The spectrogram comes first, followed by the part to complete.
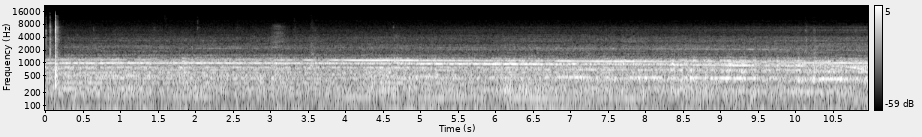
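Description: Zipline trolley pulleys running along the steel cable while a rider travels down the line, heard as a steady whine made of several tones that slowly drop in pitch.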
